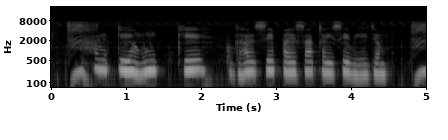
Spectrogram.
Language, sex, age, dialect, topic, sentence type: Bhojpuri, female, 31-35, Northern, banking, question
